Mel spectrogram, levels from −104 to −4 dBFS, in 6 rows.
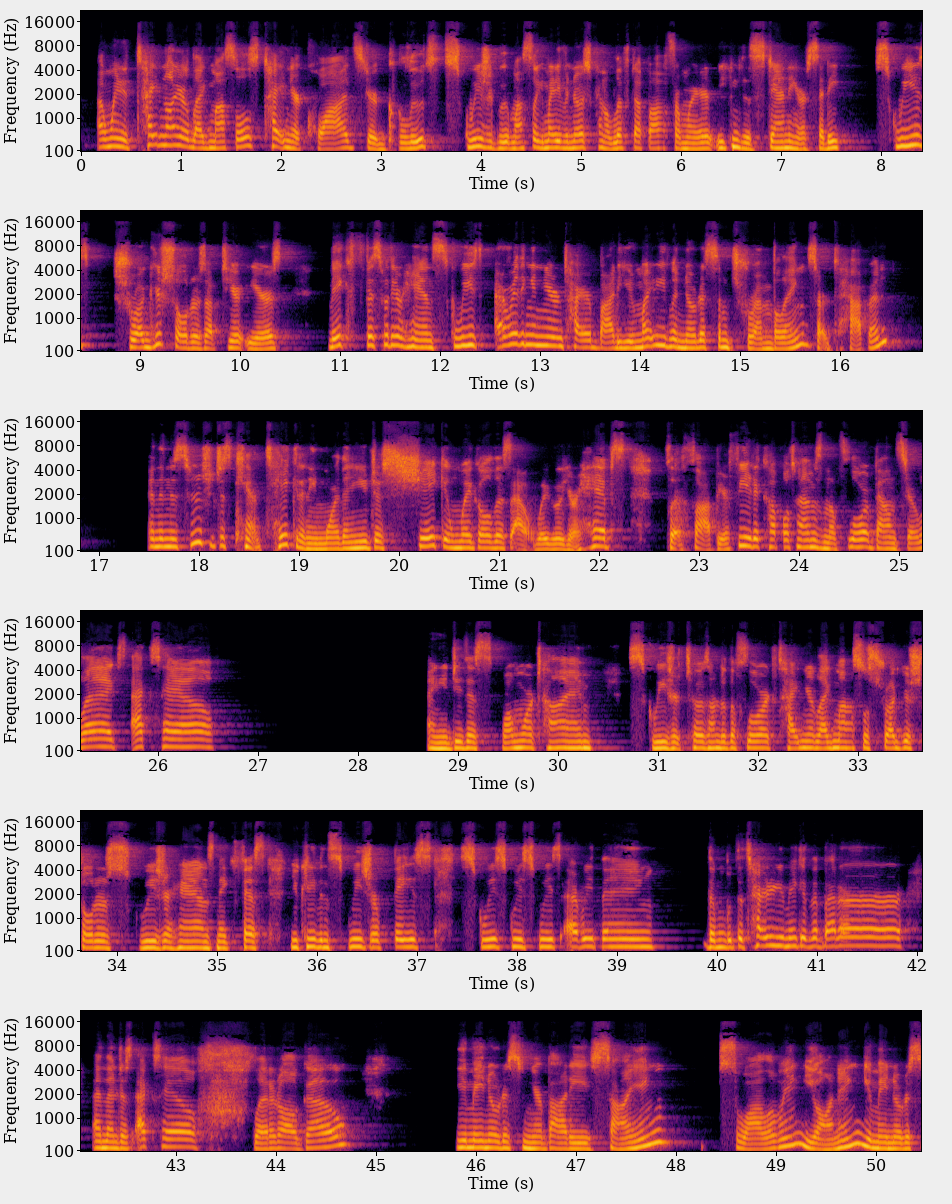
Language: English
